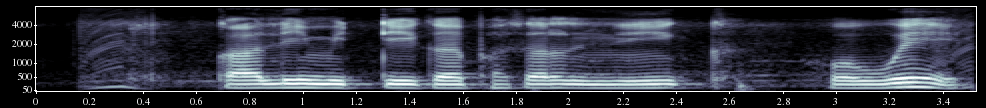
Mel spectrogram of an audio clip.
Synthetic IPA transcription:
kaːlimɪʈːikapʰəsəlniːk | hoe

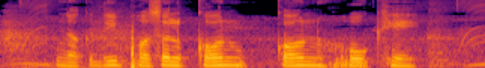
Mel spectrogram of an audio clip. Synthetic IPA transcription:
nəkd̪ipʰɔsəlkɔnkɔnhokʰe

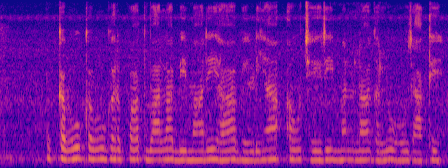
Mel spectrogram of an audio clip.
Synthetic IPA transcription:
kəbʱuːkəbuːɡəɾpaːt̪ʋaːlaːbiːmaːɾiɦaːbʱeːɽɪjãːəut͡ʃʰeːɾimənlaːɡʱəloɦod͡ʒaːt̪eː

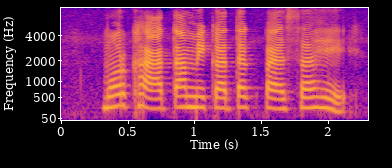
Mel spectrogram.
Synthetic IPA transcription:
moːɾkʰaːt̪amɪkat̪ək̚pɛːsaɦɛː

